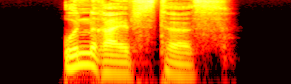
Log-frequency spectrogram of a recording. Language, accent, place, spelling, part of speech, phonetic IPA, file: German, Germany, Berlin, unreifstes, adjective, [ˈʊnʁaɪ̯fstəs], De-unreifstes.ogg
- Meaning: strong/mixed nominative/accusative neuter singular superlative degree of unreif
